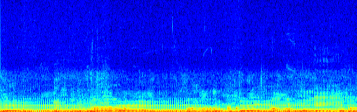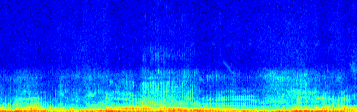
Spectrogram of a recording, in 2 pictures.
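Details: Kambula Pride lions feeding on an impala kill in open grassland, young animals at the carcass and bigger females aside; heavy low growls and rumbles run unbroken, mixed with background music.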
